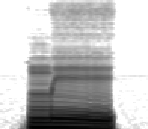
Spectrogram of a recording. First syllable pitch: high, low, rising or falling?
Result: low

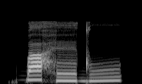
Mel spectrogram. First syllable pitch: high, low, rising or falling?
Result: high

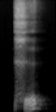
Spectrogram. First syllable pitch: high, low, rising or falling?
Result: rising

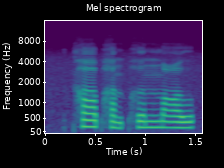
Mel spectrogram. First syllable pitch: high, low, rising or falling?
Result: high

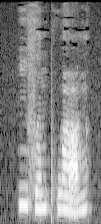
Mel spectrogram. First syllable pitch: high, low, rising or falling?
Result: falling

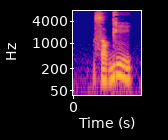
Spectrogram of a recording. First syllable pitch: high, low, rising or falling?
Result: low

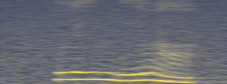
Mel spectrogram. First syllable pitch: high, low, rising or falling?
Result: high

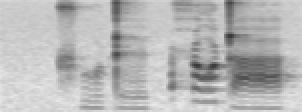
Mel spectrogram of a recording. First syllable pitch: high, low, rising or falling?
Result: low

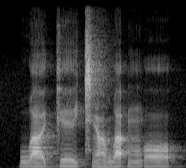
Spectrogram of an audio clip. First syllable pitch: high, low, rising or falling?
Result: low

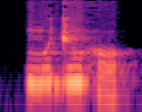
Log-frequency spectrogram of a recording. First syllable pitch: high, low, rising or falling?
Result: high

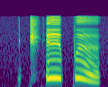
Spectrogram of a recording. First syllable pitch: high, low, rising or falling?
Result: high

